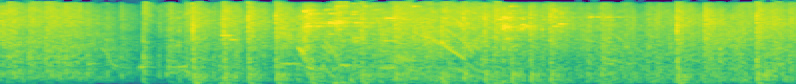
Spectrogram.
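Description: Gunfire from a show being played: dense, rapid bursts of loud shots run through all four seconds like automatic fire, with no talk over it.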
